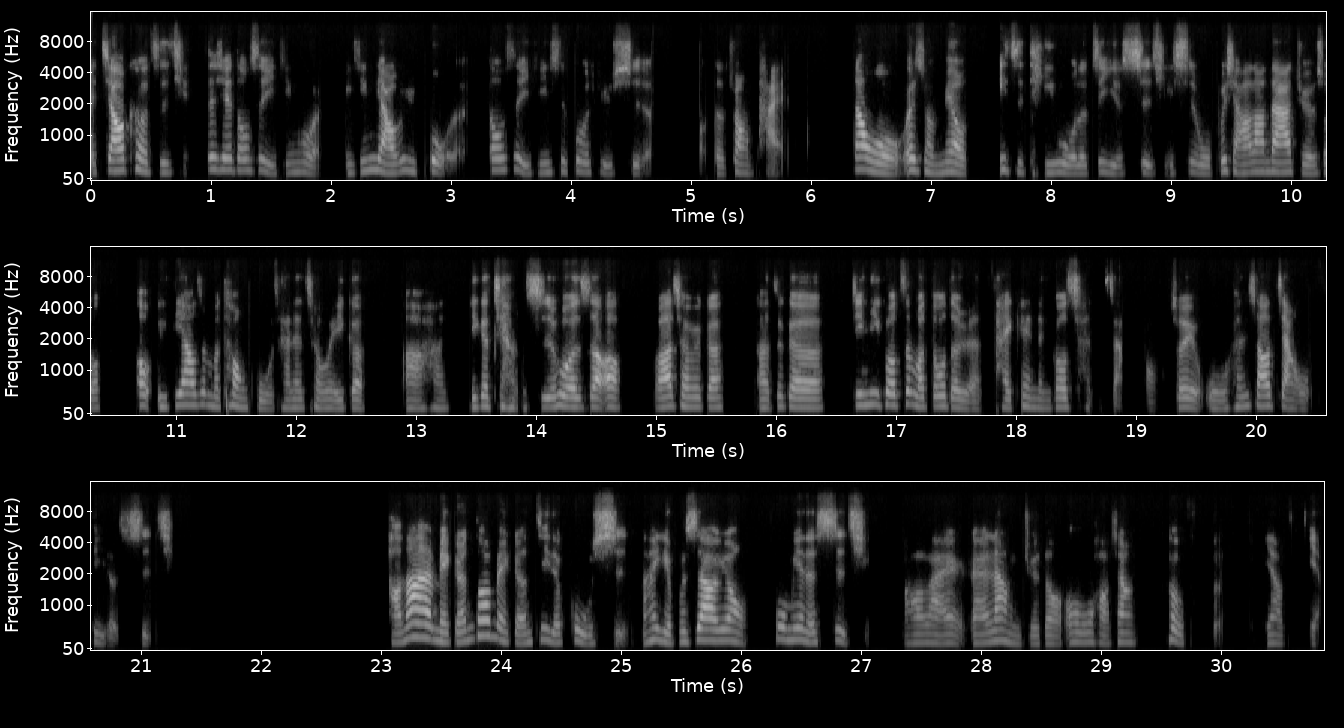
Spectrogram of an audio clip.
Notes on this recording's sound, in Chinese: 聊聊好心芹ZOOM線上公益講座。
